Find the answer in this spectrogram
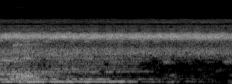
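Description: Assamese nam kirtan chanting by devotees: a held chanted note that fades away about a second in, leaving a short lull. A steady high-pitched tone runs underneath.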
